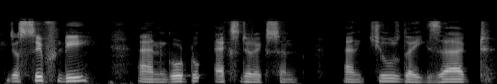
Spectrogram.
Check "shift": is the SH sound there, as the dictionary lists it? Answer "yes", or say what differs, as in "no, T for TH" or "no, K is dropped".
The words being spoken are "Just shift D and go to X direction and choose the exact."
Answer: no, S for SH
